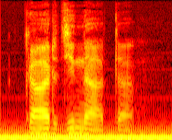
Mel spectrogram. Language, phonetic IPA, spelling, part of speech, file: Russian, [kɐɐrdʲɪˈnatə], координата, noun, Ru-координата.ogg
- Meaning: coordinate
